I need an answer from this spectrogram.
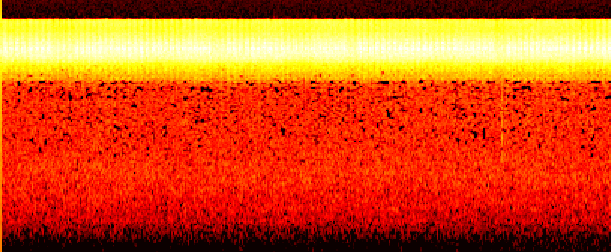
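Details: Continuous cricket stridulation from chirping males, a sustained piercing high trill with a fine rapid pulse texture, steady across the whole stretch, one brief faint click near the end.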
